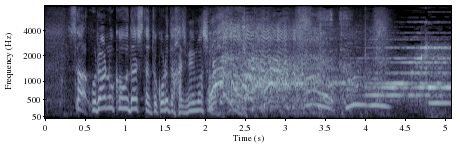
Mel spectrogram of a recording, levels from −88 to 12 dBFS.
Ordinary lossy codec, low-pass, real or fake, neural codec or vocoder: none; none; real; none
